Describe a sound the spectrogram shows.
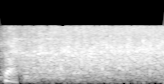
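A young man laughs heartily.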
